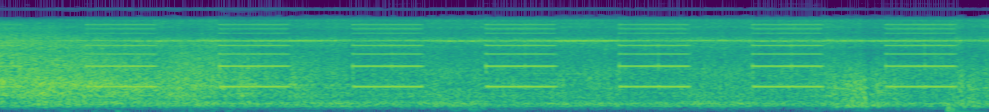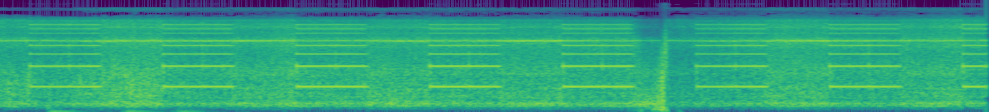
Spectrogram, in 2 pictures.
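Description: A cockpit stall warning alarm beeps over and over at an even pace.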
